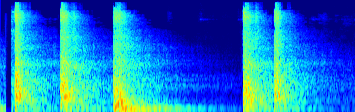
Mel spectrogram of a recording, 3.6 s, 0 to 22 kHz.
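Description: Pistol shots at an outdoor shooting range, likely a NAK9 Draco or Hi-Point: five loud, sharp cracks spaced unevenly, each trailing into a long echoing decay, with no talking.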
